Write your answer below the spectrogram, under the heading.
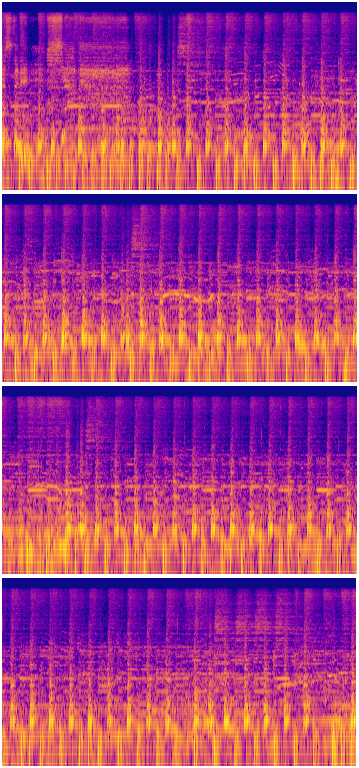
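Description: Praise-break music: a drum kit drives a fast, steady beat with other instruments over it.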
